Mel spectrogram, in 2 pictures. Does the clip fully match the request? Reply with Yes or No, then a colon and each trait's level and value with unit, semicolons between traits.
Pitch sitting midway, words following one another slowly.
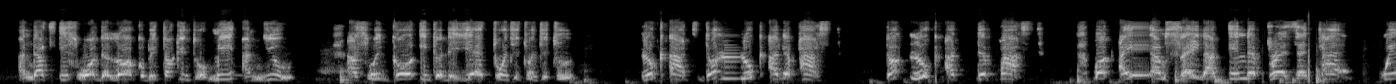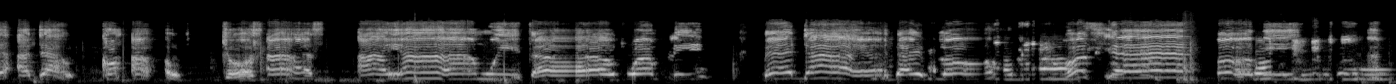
No: very high, 275 Hz; slow, 125 wpm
